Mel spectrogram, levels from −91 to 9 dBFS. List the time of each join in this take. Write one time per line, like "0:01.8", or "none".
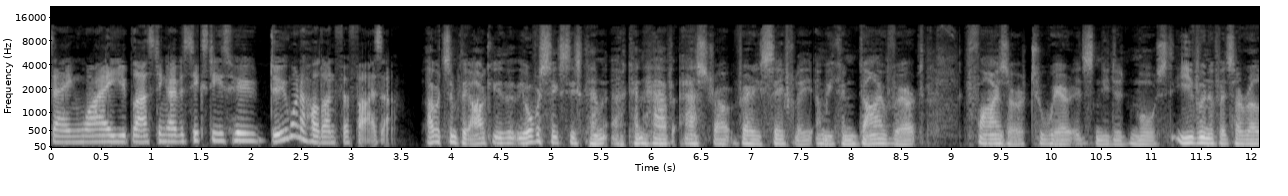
none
